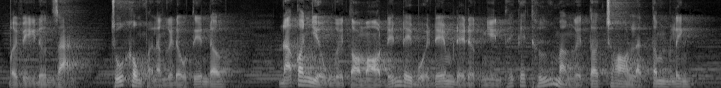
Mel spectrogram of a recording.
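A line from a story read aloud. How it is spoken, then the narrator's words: Laughing loudly. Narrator (Vietnamese): Vị bác sĩ cười lớn rồi ông ta nói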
